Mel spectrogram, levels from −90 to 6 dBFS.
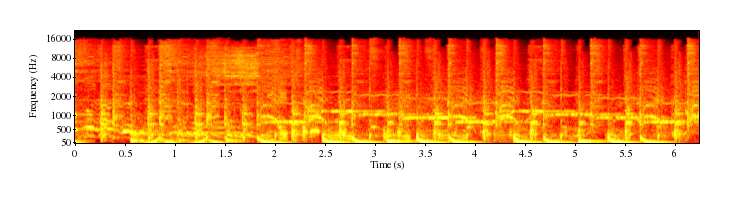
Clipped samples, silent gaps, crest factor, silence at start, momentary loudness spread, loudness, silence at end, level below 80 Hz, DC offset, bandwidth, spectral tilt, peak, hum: under 0.1%; none; 12 dB; 0 s; 2 LU; -13 LUFS; 0 s; -18 dBFS; 0.2%; 17 kHz; -4.5 dB/octave; 0 dBFS; none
